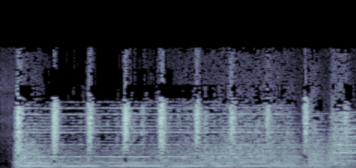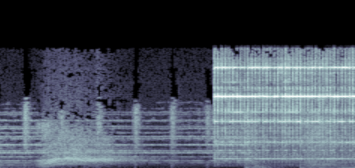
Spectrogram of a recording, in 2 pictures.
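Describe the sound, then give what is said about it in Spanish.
A telephone bell rings in a fast, regular series of bright pulses for about four seconds, followed by a different, denser tonal passage. “Ellos llaman, ellos hacen ring y Arcadi responde”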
